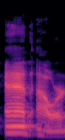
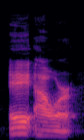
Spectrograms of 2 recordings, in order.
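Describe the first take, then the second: First: An n sound links the article to the word. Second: The vowels meet with no n sound between. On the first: The speaker calls it right. "That's why we say an hour" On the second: The speaker calls it wrong. "a hour does not flow clearly off the tongue"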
